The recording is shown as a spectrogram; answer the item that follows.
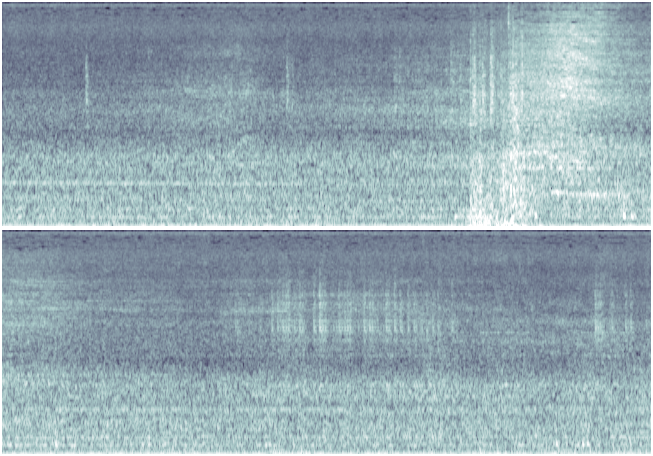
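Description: Steady road and engine noise of a car driving slowly, heard from inside the car, with a louder rumbling burst about five seconds in.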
